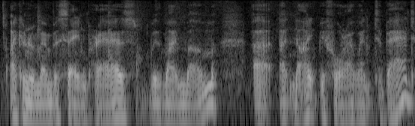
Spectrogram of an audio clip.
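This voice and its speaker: A man speaks with a very deep, low pitch and vocal fry. His pace is fairly slow. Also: fairly even intonation. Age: 60s. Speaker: ordained minister. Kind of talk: spoken reflection.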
